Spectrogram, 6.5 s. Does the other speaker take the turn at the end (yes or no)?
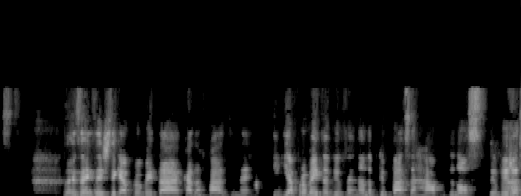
no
